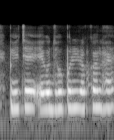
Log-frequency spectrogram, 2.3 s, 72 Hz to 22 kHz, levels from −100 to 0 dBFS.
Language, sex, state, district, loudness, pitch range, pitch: Maithili, female, Bihar, Samastipur, -13 LUFS, 255-270 Hz, 265 Hz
